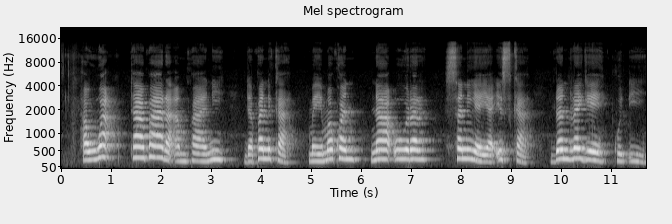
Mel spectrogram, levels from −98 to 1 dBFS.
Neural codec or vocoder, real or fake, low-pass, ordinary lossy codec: none; real; 14.4 kHz; none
